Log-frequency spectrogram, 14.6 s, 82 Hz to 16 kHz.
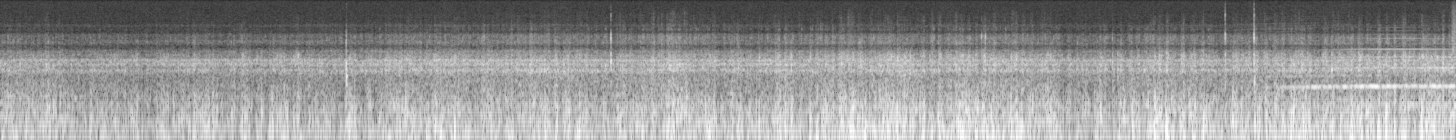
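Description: Suzuki XF650 Freewind's single-cylinder engine running at road speed, heard with wind rushing over the chest-mounted camera's built-in microphone. It gets louder from about halfway through.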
